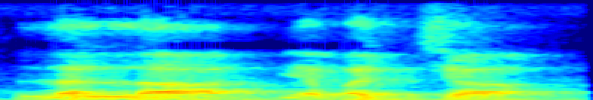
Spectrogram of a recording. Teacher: ये एक ही जो व्यंजन है वो दो बार प्रयोग होता है, एक बार आधा एक बार पूरा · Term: द्वैत व्यंजन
